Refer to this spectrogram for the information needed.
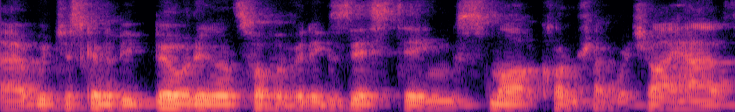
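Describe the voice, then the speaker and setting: With a British accent, a man speaks at a medium pitch in a dark, mellow tone and a flat, monotone delivery. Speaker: developer livestreamer. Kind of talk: live coding stream. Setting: livestream with screen share. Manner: casual, halting with fillers.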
